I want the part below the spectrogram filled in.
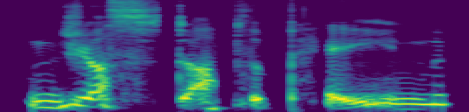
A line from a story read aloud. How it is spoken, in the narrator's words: whimpered the fox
